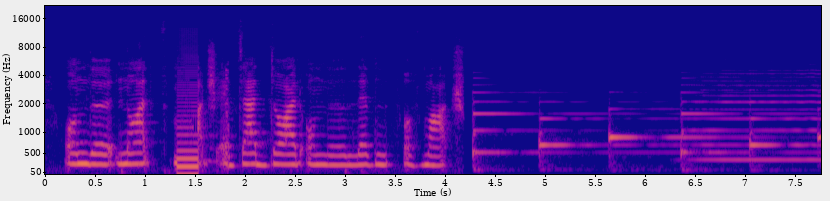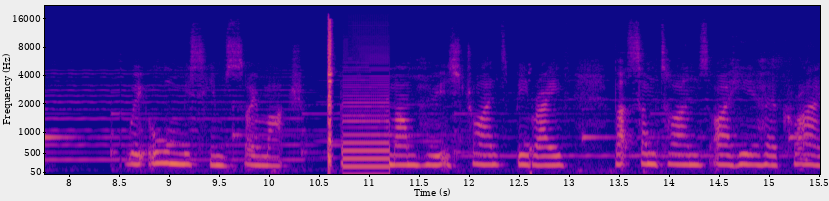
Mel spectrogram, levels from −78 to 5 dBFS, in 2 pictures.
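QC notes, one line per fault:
Throughout, MP3 compression: the sound turns watery and swirly, with chirpy metallic edges on bright sounds and smeared attacks. This is likely a low-bitrate encode, consistent with about 64 kbps, where the encoder zeroes weak frequency lines that flicker frame to frame.
1.32–1.53 s and 10.74–11.20 s, system hang loop: the same 5.33 ms scrap of audio repeats exactly, giving a steady buzz at 188 Hz. That fits a 256-sample ring buffer replaying while the system froze. About 0.2 s and then half a second of sound are lost.
4.14–4.19 s and 10.57–10.62 s, damaged data in a compressed stream: each is a brief glitch of about 50 ms. The decoder hits corrupted frames, loses sync and skips ahead to the next valid frame header.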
